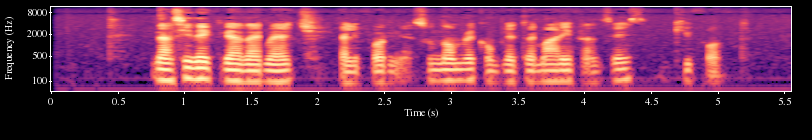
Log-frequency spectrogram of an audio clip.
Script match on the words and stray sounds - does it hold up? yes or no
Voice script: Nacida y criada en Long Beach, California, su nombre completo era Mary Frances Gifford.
no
